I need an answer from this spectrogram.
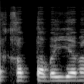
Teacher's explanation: اس مثال میں دال ساکن کی آواز تا ساکن سے بدل گئی اور پھر تا ساکن تا مشدد متحرک میں داخل ہو گئی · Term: ادغام میں متجانسین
